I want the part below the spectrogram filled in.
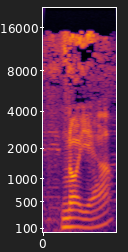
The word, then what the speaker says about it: Neuer: Vale, el portero se llama Neuer. – Neuer. – Neuer. – Bueno, casi. Kimmich.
